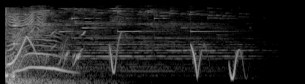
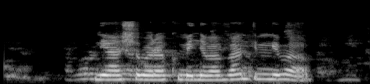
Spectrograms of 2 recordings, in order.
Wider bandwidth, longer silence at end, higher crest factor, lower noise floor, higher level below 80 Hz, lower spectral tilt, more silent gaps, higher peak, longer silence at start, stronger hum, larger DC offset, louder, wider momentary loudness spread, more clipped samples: first, 17 kHz vs 7.8 kHz; first, 0.55 s vs 0.2 s; first, 22 dB vs 14 dB; first, -63 dBFS vs -44 dBFS; first, -44 dBFS vs -60 dBFS; second, -1.5 dB/octave vs -5 dB/octave; neither; second, -6 dBFS vs -2 dBFS; about the same, 0.05 s vs 0.05 s; neither; neither; second, -25 LUFS vs -15 LUFS; first, 16 LU vs 11 LU; neither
